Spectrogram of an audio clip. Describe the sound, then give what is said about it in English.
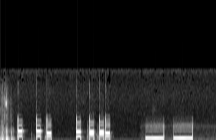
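A quick series of touch-tone dialing beeps on a porcelain telephone, six short dual-tone presses in an uneven rhythm, followed by two longer, steady tones, clear with no talking. “Pass me that porcelain phone.”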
